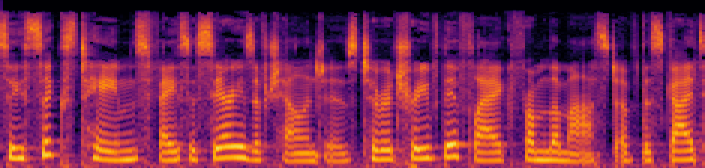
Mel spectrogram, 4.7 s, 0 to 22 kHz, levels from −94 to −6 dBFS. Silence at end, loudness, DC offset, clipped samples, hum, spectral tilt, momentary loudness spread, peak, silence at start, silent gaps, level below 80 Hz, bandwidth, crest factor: 0 s; -21 LUFS; under 0.1%; under 0.1%; none; -3 dB/octave; 5 LU; -4 dBFS; 0 s; none; -48 dBFS; 16.5 kHz; 18 dB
